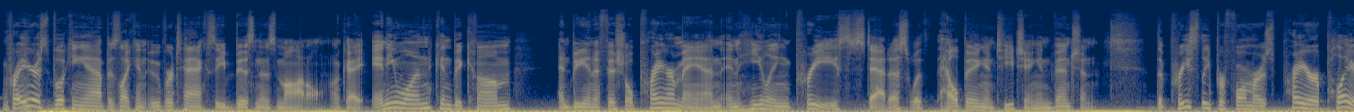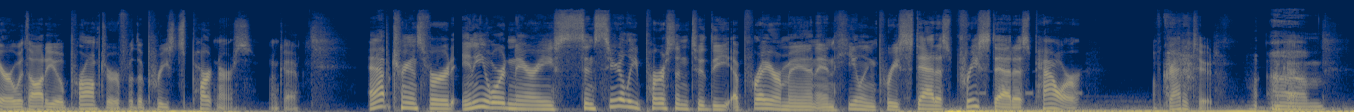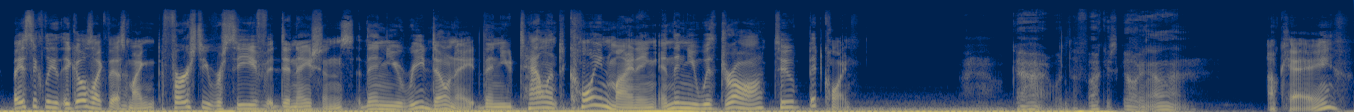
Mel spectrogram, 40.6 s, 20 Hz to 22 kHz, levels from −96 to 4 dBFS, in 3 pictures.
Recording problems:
low rumble; faint; throughout; 20 dB below the speech

